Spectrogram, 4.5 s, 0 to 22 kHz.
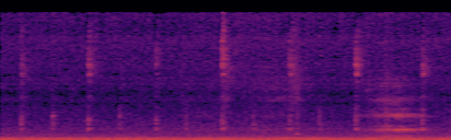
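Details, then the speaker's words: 85-year-old 1939 World's Fair novelty ball clock: faint, weak, struggling ticks about every two-thirds of a second. The clock keeps stopping, attributed to a dirty movement. "see how it stops ticking this is a a 1939 ball clock or uh World's Fair 1939 World's Fair ball clock"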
